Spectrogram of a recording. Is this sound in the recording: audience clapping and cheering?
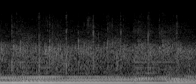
yes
